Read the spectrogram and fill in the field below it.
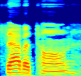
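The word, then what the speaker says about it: σάββατον: Wait, yeah, is sabbaton. They don't pronounce it with the shin, like the sh, like in Hebrew. But it's very similar to shabbaton.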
